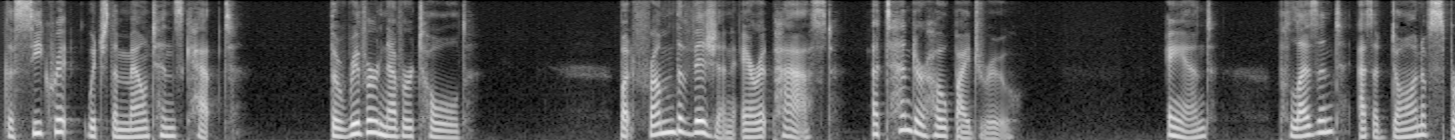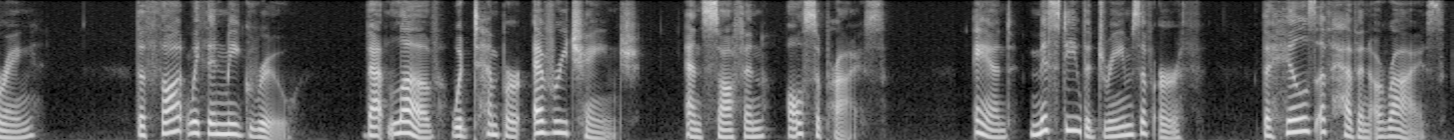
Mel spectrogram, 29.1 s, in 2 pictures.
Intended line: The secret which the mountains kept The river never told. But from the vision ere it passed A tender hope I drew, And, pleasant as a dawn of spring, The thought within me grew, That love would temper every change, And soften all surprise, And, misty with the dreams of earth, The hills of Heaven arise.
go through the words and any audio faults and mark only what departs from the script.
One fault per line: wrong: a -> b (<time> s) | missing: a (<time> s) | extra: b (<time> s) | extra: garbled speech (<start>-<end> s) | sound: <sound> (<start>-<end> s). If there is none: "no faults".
missing: with (25.3 s)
